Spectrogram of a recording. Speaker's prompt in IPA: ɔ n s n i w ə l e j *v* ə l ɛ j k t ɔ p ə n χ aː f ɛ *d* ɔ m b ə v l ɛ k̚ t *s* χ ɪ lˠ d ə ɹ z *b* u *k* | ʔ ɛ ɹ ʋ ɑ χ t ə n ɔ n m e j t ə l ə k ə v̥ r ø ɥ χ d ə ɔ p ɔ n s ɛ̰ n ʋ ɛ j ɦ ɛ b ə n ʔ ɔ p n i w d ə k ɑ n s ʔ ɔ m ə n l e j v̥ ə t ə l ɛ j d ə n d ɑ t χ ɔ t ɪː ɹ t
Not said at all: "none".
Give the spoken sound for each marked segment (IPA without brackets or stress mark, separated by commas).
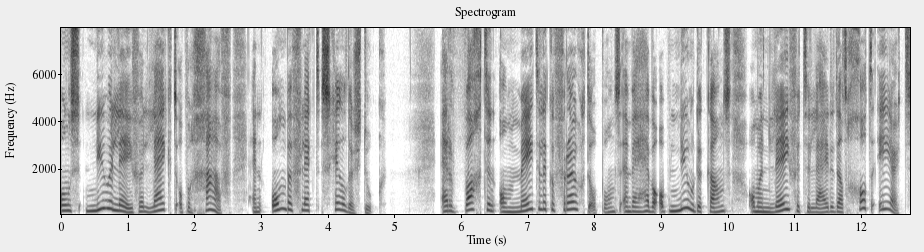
v, n, s, d, k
